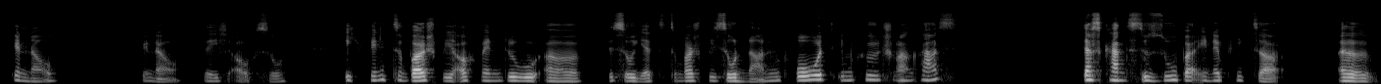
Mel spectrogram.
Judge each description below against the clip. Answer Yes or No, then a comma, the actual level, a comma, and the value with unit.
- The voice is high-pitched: No, medium, 170 Hz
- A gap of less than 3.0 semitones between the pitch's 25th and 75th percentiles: No, average, 3.3 semitones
